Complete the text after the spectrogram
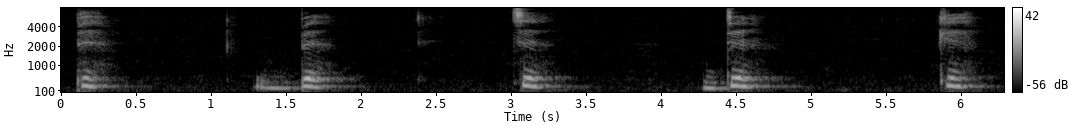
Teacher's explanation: هما الأصوات اللي كنجوهم اللي كنحبسوا الهواء وكنعاودوا نطلقوه دغيا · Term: plosives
